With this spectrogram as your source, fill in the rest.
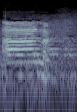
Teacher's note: Yang ketiga yaitu vokal yang netral, yaitu vokal yang diucapkan dengan bentuk mulut tidak bundar dan tidak melebar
